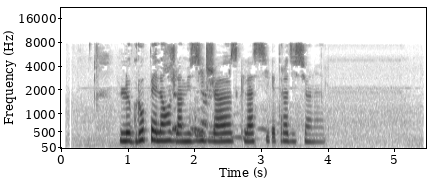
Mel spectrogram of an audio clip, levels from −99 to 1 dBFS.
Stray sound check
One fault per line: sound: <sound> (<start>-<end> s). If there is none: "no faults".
no faults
